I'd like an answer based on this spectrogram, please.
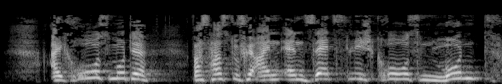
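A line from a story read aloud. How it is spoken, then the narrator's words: Frightened cry. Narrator (German): rief das Rotkäppchen angsterfüllt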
